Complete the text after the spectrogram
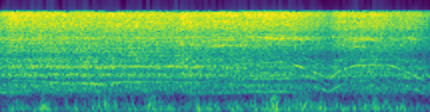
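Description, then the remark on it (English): A loud, steady power saw drones as the bottoms are cut off a line of Christmas tree trunks at the Mesa Christmas Tree Farm in Balmoral, Auckland, its motor pitch rising and dipping through the cut. No one speaks. “As I pull into the parking lot at the Mesa Christmas Tree Farm in Balmoral, owner Mike Fiala is hard at work, chopping the bottom off a line of Christmas trees.”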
